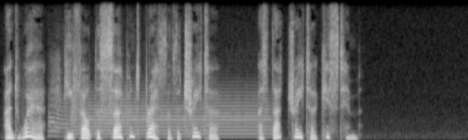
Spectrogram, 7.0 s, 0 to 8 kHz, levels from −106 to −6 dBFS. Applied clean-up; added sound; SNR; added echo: none; Trumpet; 15 dB; none.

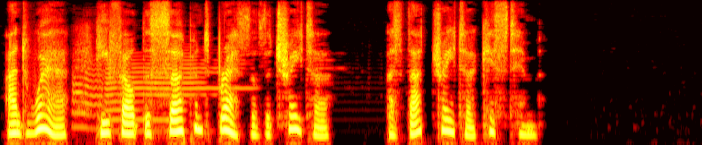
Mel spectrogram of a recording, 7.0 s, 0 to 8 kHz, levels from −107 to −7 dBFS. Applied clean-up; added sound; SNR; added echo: classical method Wiener filter.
